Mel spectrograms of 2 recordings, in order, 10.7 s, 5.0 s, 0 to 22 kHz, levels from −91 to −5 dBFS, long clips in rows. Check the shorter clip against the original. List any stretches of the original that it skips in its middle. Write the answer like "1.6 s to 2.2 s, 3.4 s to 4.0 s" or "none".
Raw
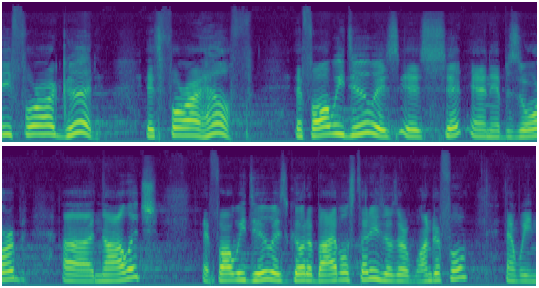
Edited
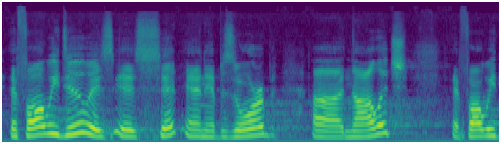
none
